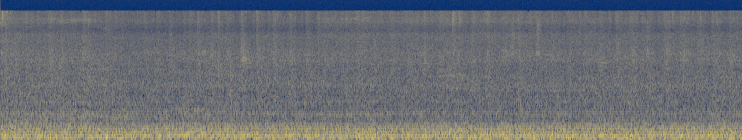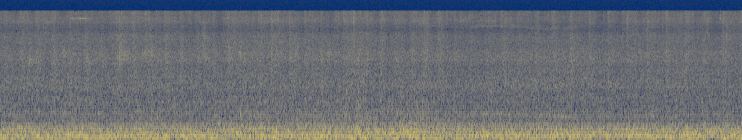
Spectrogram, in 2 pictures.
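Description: Market-Frankford Line subway-elevated train running along the elevated track, heard from inside the car: a steady low rumble of wheels and motors with no let-up.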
